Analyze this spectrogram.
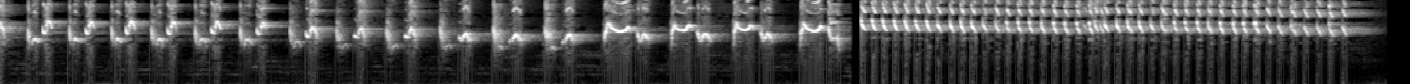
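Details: Bird song with rough, tight rolls, meant for training competition fighter birds: loud, jerky hooked whistles repeated about three times per second, then a long, very fast, even high-pitched rattle with a ringing buzzy tone.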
